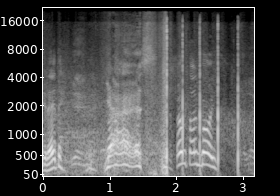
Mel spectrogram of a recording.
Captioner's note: clapping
